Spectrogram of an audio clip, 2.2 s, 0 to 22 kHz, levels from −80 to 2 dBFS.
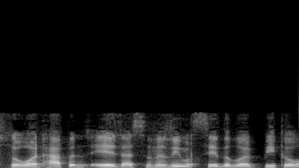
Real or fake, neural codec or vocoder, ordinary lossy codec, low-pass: fake; codec, 16 kHz, 0.5 kbps, FunCodec, trained on LibriTTS, 25 frames a second; MP3, 64 kbps; 7.2 kHz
